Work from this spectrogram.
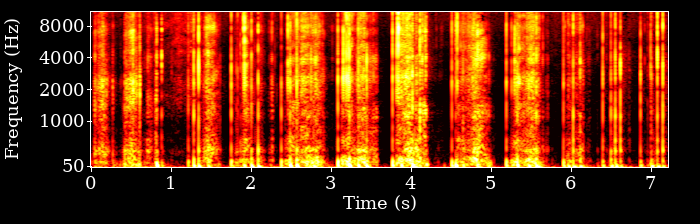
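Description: Long nails tap and scratch a medium red glossy leather Michael Kors handbag with top handles and metal hardware, held up and hollow. Quick, irregular bursts of dry, crackly scratching and soft thumping taps fill the clip, mostly low and dull with little brightness and almost no ring.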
